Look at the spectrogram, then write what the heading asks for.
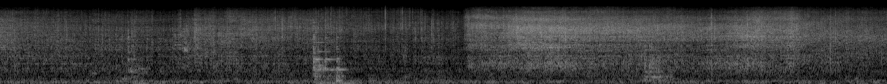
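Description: Broth-soaked tortilla tacos sizzling in oil on a hot griddle (plancha), a steady frying hiss that gets louder about halfway through as another taco goes down.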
